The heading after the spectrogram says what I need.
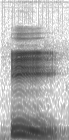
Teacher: So the shape of the lips is not rounded, it is unrounded. It can be described as the front close unrounded vowel.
